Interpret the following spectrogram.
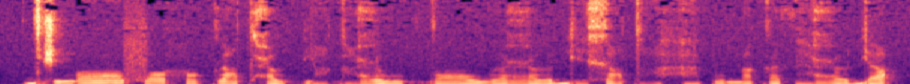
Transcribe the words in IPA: dʲe̤ʒŋɔː fɔhɔ kɵːtˤħuːpjɑ̤ ɡɑ̤ʕuːɡ d̪ɔːwɵ ʕɵːbʲe̤ xɛtˤa̤ ha̤puŋɑkaθ ɛ̤ʕɵːbʲɑ

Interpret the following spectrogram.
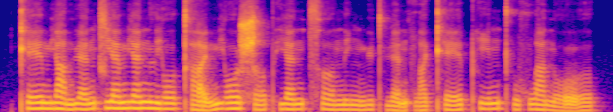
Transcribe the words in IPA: kʰe˥ɪ̯mjä˥˩ n̪ɥɛ˧˥nt͡ɕjɛ˥mjɛ˥n ljo˥ʊ̯kʰa̰˨˩ɪ̯ mjo˥ʊ̯ ʂɤ˧˥ pʰjɛ˥nt͡sʰɤ˥˧ n̪i˥˧ŋmy˥˩t̪ʰɥɛ̰˨˩nfwa˦ɪ̯ kʰe˧˥ɪ̯pʰi˥nt̪ʰu˨xwa˥˩n o̰˨˩˦ʊ̯

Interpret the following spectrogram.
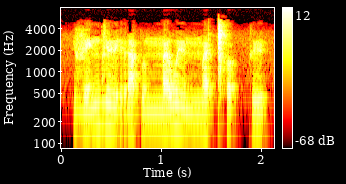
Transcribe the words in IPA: veŋ dlʉːrapumːɐ wʉːmːɐ ǀʰokːʉ

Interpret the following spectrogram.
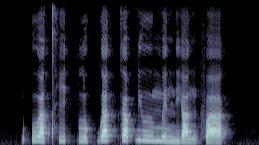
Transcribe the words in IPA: ʔu˧a̯ tʰi˨˩t̚plu˨˩k̚ la˥˩t̚ka˦˥p̚jɯː˧me˨˩n ja˨˩nfa˨˩k̚

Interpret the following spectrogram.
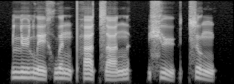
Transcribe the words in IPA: ly˥lwe˨ɪ̯xwə˥˧npʰä˥˩ t͡sa˧˥n | ɕy˥˩ | t͡sʊ˥˩ŋ

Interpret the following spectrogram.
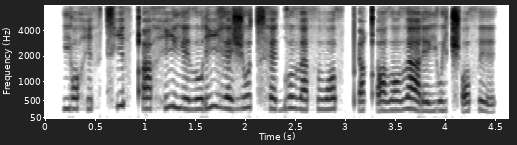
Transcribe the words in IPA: jɔhiθt͡sʰiθqʼɪə̯ hije ðoɾiɣɛ ʒʊt͡sʰɛ ɡʊðaθ βɔθpʼe qʼɔðɔðaɾe jʊjt͡ʃʼɔθɪ

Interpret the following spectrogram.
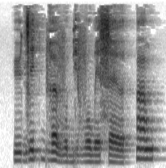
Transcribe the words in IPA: y˨dli˦tʲ bʱœ˦˨vʊ˨bʲʊ˨ vo˨we˨sɛ˨ə̯ | ɐ̃˦w

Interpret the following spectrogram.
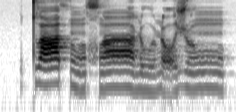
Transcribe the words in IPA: tʷɑː˦˥θũ˧˩˧ χʷɑ̃ː˧˥˧ɳu˧˩˧ɳɔ̰˦˥ʒɭũ˧˥˧

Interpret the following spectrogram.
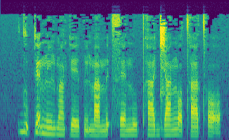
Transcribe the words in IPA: dṵ˦˨kɛ̰˦˨nĩ˨ bã˦ke˨ɪ̯pĩ˦˨mä˨ mɪ˦ʔ sɛ˦nu˦ pʰä˦d͡ʑä˦ŋɔ̰˦˨tʰä˨ tʰɔ̰˦˨

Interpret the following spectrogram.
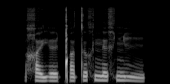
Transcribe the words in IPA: χejeː ǃɐt̪ɵx nexɲiː

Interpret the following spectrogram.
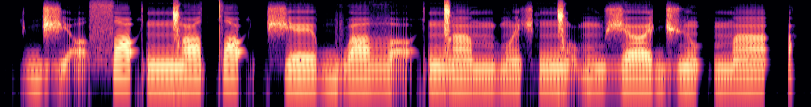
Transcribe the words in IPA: d͡ʒḛsˤeʔ ŋ͡ǀʊtˤaʔ t͡ʃebwɛ ðˤḛʔŋ͡ǀãmbɐ̃ʃŋ͡ǀo̰m ʒɐd͡ʒũʔmãʔ

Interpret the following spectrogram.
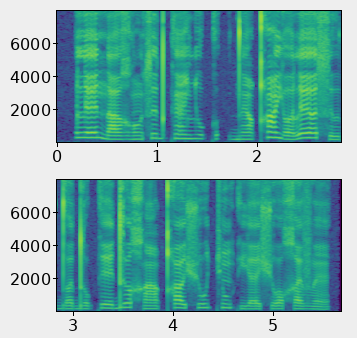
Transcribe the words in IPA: lɛ˦na˨ɐ̯ ʁũ˨sɯ˦d kɛ̃˦ʎo˦k | d̪ɛ̃˨ɐ̯qʰɛ̃˦jʌ˨lɛ˦ɐ̯ sɯ˨ d̪ʌ˨do˨ke˦ dɯ˦ χã˨qʰɯ˦ ʃu˦cũ˦kjɛ˨ʃo˨ χɛ˨vɛ̃˨

